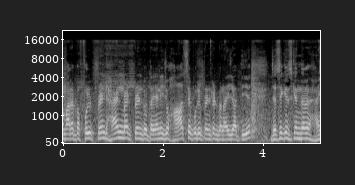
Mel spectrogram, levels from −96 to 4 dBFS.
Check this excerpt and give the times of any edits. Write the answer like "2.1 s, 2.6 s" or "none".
none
